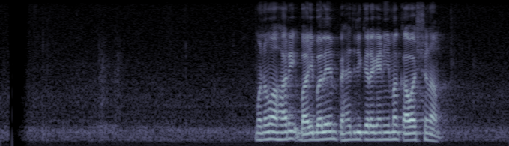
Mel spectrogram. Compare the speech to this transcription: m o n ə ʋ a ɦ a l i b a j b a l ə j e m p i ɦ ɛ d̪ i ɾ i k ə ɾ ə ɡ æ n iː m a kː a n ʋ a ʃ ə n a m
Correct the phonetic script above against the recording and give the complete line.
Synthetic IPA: m o n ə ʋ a ɦ a ɾ i b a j b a l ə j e m p æ ɦ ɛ d̪ i l i k ə ɾ ə ɡ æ n iː m a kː a ʋ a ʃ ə n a m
